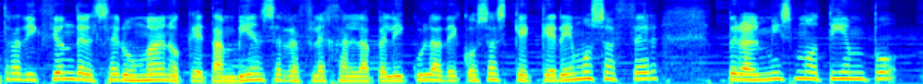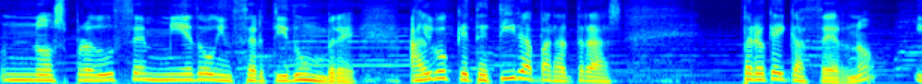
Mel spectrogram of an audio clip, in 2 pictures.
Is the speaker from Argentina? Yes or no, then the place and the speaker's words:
no; Algeciras, Andalusia, Spain; now in Madrid, Spain; Yo vengo de Algeciras, de estar toda la vida pues con mis padres. Nunca había salido ni vivido fuera.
